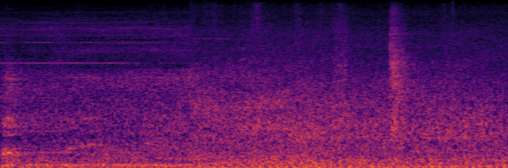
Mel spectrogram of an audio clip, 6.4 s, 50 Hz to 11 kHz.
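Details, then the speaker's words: 1965 Plymouth Fury III, 318 Poly V8, exhaust in stock configuration with rubber hangers, no flex pipe; low steady idle burble, even beat, no ticks, rasps or leaks; normal idle, quiet exhaust. "That's perfect. It's nice and quiet."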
